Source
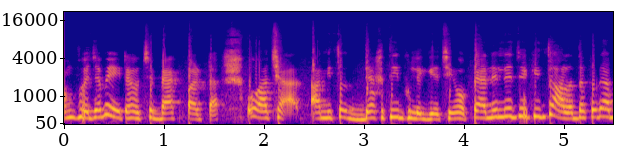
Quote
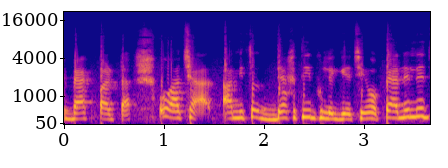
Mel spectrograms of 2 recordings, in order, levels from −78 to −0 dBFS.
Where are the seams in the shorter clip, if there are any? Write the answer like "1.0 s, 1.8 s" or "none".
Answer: none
